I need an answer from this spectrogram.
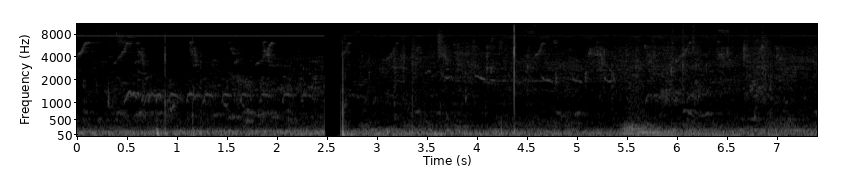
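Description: Wild birds chirping, many short high chirps with a rapid repeated call in the first two seconds, over a steady low background rumble. The sound cuts out completely for a moment about two and a half seconds in.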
